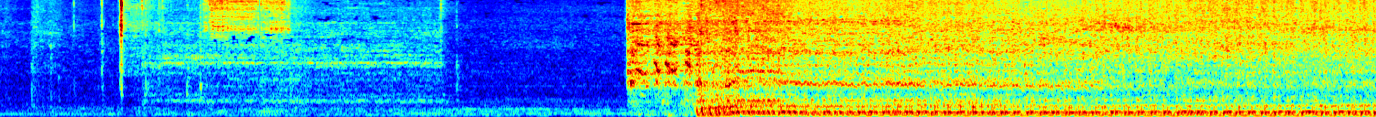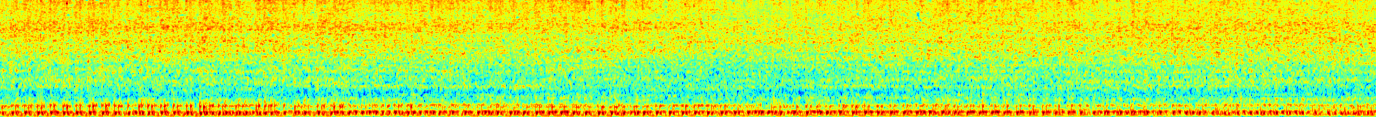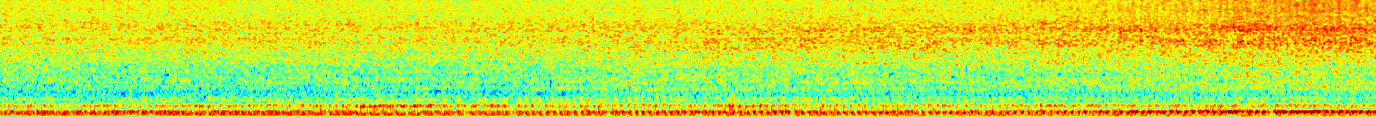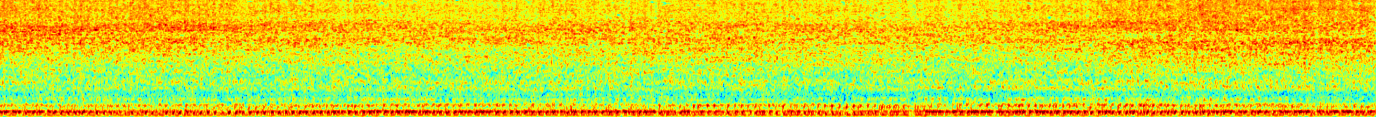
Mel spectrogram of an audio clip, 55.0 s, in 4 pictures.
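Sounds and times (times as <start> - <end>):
motorcycle engine cranking: 1.0 - 4.6, 6.3 - 7.9
motorcycle engine idling: 6.3 - 55.0.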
